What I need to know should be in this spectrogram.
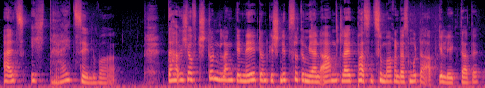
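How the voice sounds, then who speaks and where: An actress playing a homely, chatty wife who talks in an intimate, conversational way in a German radio play. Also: female voice, mid-range voice, normal speed, a little mellow, lightly acted. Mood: wistful, amused. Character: commissioner's wife, homely, chatty, gently reminiscing.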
